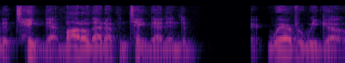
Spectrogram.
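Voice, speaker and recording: Speaking in a South Carolina accent, a man uses a medium pitch. His pace is fairly quick and his intonation fairly even. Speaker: mental health professional and author. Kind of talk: interview conversation.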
